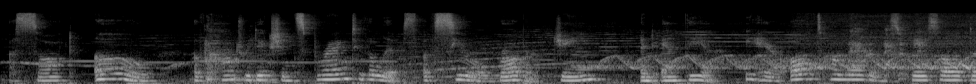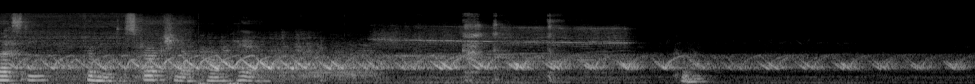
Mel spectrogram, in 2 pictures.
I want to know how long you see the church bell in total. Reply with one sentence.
The church bell can't be heard in this clip.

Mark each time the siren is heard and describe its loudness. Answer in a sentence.
You can hear the siren from 0.0 to 19.4 s, getting louder then quieter.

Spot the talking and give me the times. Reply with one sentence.
The talking can be heard from 0.1 to 13.0 s.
